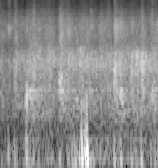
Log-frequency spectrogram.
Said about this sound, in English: So have y'all clap for these dudes.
